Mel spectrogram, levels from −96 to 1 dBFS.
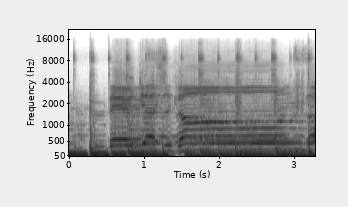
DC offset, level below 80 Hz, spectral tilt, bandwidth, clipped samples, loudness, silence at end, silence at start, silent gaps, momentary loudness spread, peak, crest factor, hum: under 0.1%; -18 dBFS; -6 dB/octave; 12.5 kHz; under 0.1%; -16 LUFS; 0 s; 0 s; none; 3 LU; -8 dBFS; 8 dB; none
